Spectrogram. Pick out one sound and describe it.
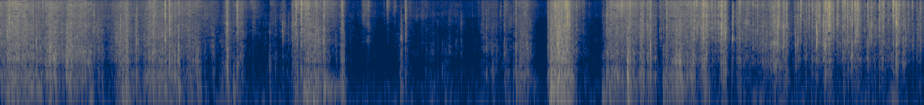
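A plastic mailer bag crinkles and rustles in someone's hands.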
